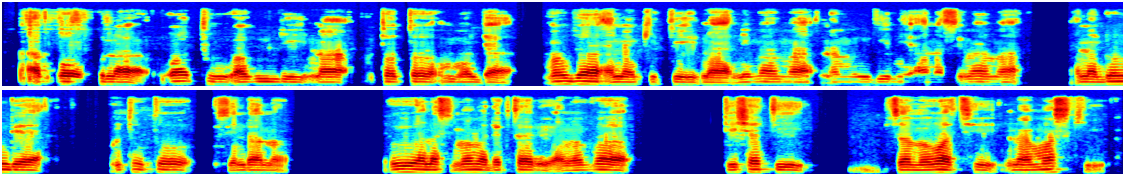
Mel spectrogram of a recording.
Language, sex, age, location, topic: Swahili, male, 18-24, Wajir, health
